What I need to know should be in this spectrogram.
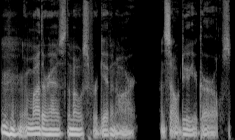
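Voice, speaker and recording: A man voicing a gentle, loving father near death, speaking softly and weakly in a slow, low voice. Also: creaky, breathy edge, no room sound, clean studio sound, heavily acted. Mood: tender. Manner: soft, weak, slow speech. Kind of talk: audiobook character voice.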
